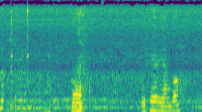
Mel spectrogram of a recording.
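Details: Japanese honey bee colony disturbed during removal from a storehouse where it had built its nest; loud buzzing bursts that rise and fall in pitch, two strong swells, with a lower hum between and a few sharp taps.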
